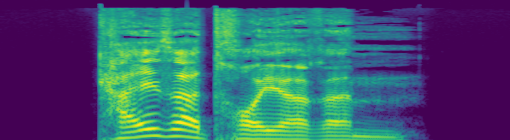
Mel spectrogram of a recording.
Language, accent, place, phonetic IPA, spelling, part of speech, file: German, Germany, Berlin, [ˈkaɪ̯zɐˌtʁɔɪ̯əʁəm], kaisertreuerem, adjective, De-kaisertreuerem.ogg
- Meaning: strong dative masculine/neuter singular comparative degree of kaisertreu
